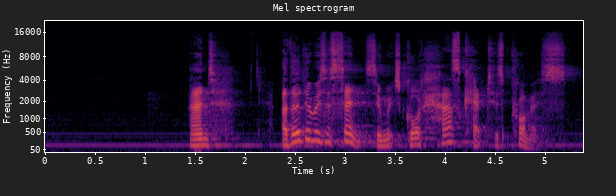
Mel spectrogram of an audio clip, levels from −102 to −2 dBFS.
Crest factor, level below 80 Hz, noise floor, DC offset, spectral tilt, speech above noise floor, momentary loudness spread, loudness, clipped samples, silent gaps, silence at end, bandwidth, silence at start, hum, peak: 26 dB; -88 dBFS; -76 dBFS; under 0.1%; -3 dB/octave; 28 dB; 10 LU; -47 LUFS; under 0.1%; none; 0.1 s; 16 kHz; 1.45 s; none; -24 dBFS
